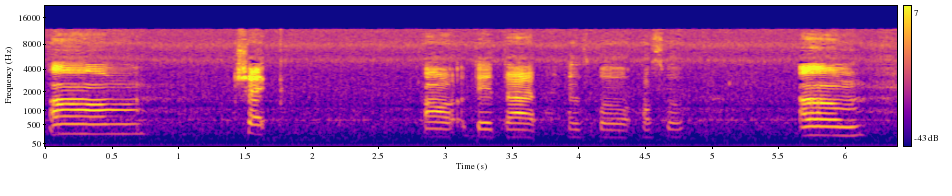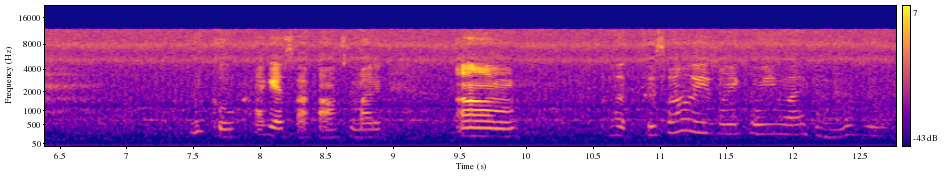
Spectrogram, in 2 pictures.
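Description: A young woman vlogging from a parked car in a relaxed, casual way, with lots of ums. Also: medium pitch, slow pace, pauses often, low-quality recording. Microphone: phone camera on dashboard. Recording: car with clear background noise. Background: vehicle ambience.

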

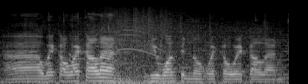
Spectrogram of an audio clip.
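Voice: mid-range voice, steady tone, quick pace, over music. A young adult streamer from Indonesia with an American English accent, chatting casually with viewers while playing, laughing often and correcting themself. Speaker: game streamer.

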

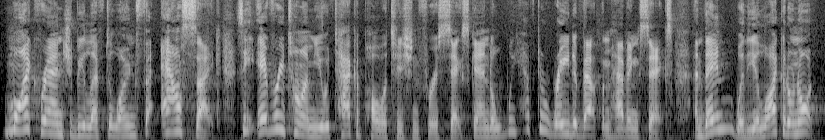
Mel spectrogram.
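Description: A woman's voice: mid-range voice, very animated, fast, hardly any pauses, a bit bright. A young woman presenter in her twenties delivering satirical commentary with a cheeky, sardonic tone. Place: cluttered TV studio set.

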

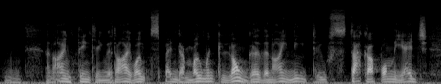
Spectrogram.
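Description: A man voicing an earnest, determined, gentlemanly hobbit adventurer, thoughtful and well-spoken, in a live storybook reading. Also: lowish voice, brisk, lightly acted.

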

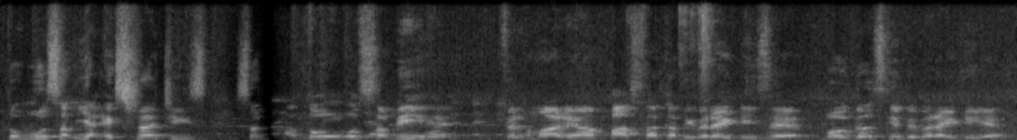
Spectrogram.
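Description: A man's voice: high-pitched, fairly even intonation, normal speed, crowd noise. A man working at a restaurant, explaining menu items, combos and prices in a casual, salesy way. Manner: salesy, listing prices and deals. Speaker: restaurant staff.

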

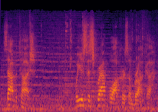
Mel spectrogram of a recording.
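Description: An actor playing a determined young hero in a video game, speaking in an earnest, understated, dryly wry way. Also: male voice, mid-range voice, animated, moderate pace, close to an everyday voice. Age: young adult. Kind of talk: naturalistic video game acting. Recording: game music behind the voice. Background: clear cinematic music.

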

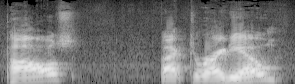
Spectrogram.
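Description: A man's voice: on the high side, sing-song, takes it slowly, highs cut off, crowd noise. A man giving a casual, plain-spoken, folksy hands-on product demonstration in short step-by-step instructions. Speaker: presenter demonstrating a custom car radio. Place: indoors at a workbench. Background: guitar music from the radio being demonstrated.

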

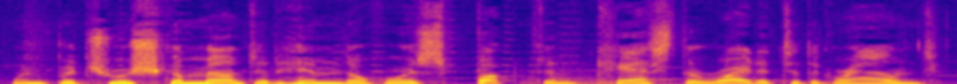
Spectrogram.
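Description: Higher-voiced man narrating a fairy tale. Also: steady tone, unhurried, faint music behind. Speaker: storyteller.

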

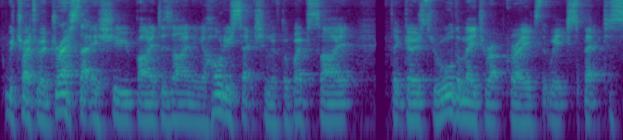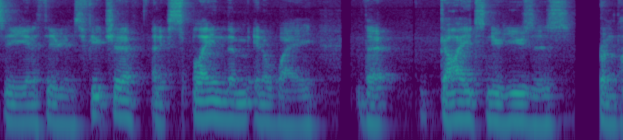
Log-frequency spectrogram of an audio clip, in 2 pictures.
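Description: A man's voice: deep voice, fairly bright tone, reverberant. A man giving an explanatory presentation over an online call. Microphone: online call with screen share.

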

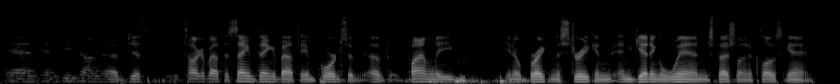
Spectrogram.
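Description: A man asking questions as a sports reporter, in halting, repetitive, loosely built phrases. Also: mid-range voice, level tone, low-quality recording. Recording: faint background noise and clicks.

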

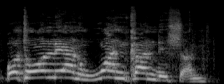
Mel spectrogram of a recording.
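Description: A man's voice: very high-pitched, very animated, unhurried, full character voice. An actor playing a blustering, exasperated middle-aged Jamaican father in a radio drama, stammering and repeating himself in Patois. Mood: stern. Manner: stammering, repeating words when flustered.

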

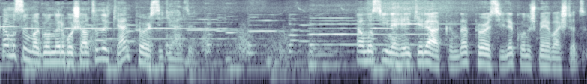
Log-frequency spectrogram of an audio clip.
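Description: A man's voice: on the high side, animated, normal speed, long pauses. A man narrating a scripted story for children. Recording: music behind the voice.

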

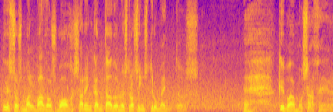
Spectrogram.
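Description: A man playing a bumbling, exclamatory sailor musician in an animated video game. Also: lowish voice, slow, background noise. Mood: worried, puzzled. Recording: music behind the voice.

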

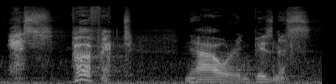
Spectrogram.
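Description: Casting: eccentric middle-aged game scientist, low, bright and lively, distracted, echoing with faint noise. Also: male voice, slow pace, exaggerated voice. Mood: pleased. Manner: distracted, offhand, precise. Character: eccentric, absent-minded male scientist, fussy and casual. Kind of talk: video game voice acting. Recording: echoey reverb, faint background noise.

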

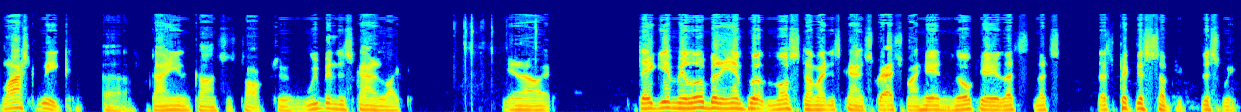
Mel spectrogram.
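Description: A man's voice: medium pitch, fairly bright tone, no room sound. Rambling male podcast host, dry close sound. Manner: rambling, halting, repeats words. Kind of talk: casual chat.

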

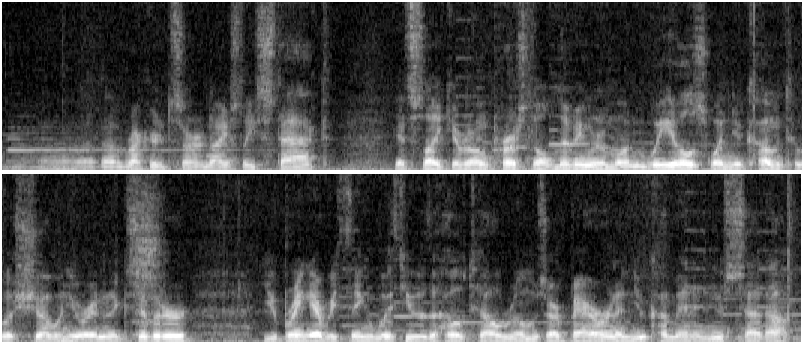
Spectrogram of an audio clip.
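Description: Low-voiced man hosting a show-floor interview. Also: steady tone, normal speed, warm tone, soft background music, poor audio. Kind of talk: casual on-camera trade show interview. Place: hotel room at an audio show.

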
